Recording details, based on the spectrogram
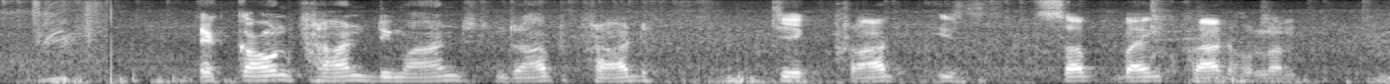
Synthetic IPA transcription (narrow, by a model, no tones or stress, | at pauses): ekːawɳʈpʰɾaɳɖɖimaɳɖɖɾapʰʈpʰɾaɖ | t͡ʃekpʰɾaɖ | i | səbːɛ̃ŋkpʰɾaɖɦolən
